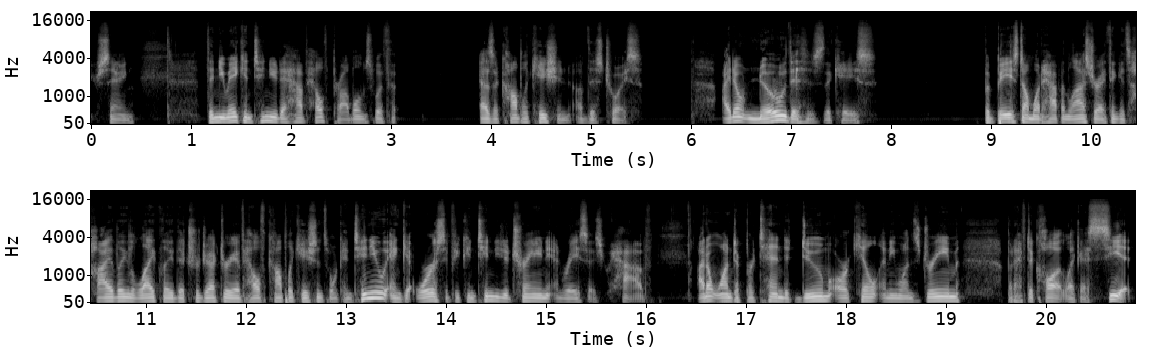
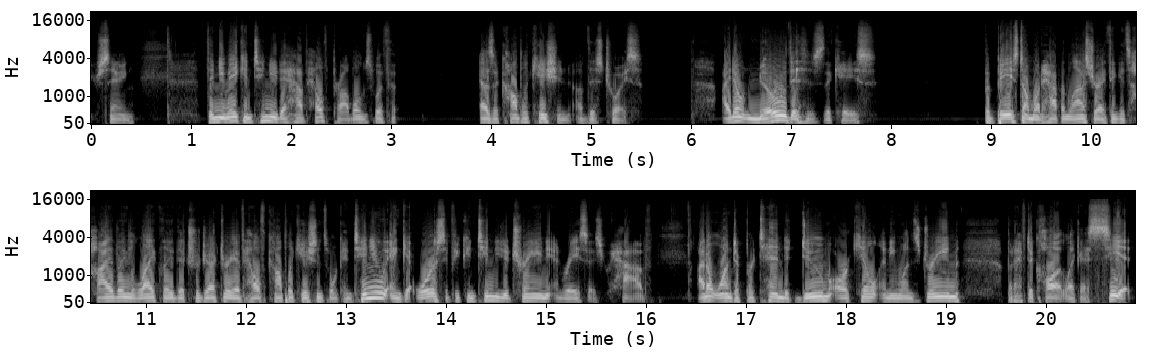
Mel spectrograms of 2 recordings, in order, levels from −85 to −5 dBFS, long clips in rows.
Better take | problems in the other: first | distortion; slight; 4% of the sound clipped

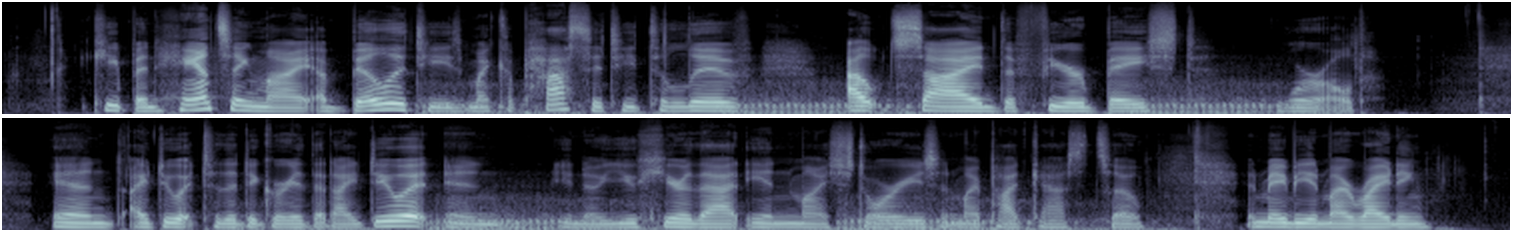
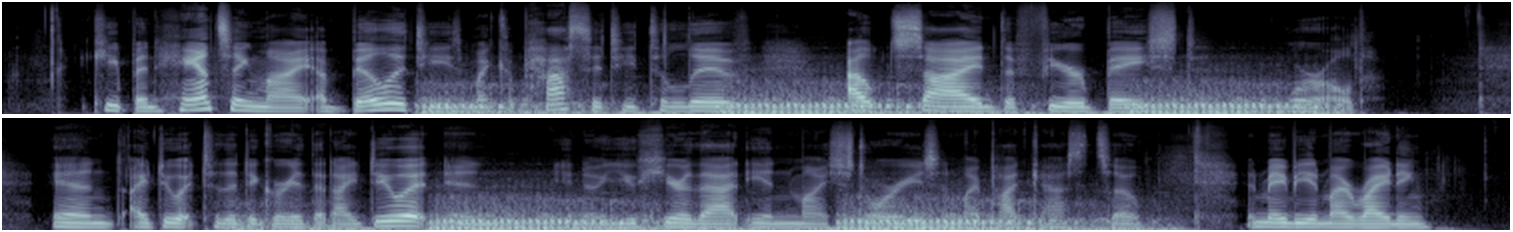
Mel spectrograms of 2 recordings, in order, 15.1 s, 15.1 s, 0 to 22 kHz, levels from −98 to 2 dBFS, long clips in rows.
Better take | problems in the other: first | low rumble; loud; from 2 to 6.5 s and from 8.5 to 13 s; 7 dB below the speech; faint in the first

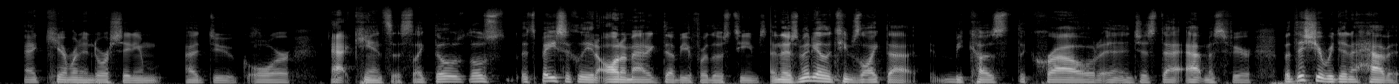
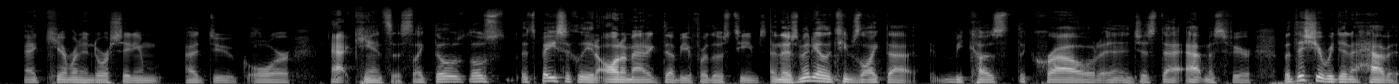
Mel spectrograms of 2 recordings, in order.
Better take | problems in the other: neither | none

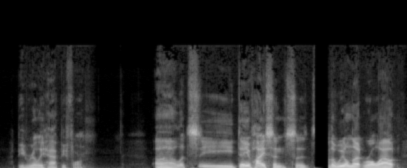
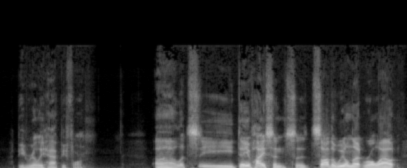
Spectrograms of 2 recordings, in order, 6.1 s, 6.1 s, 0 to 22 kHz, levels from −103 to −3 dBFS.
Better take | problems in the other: second | audio cutting out; at 4.5 s

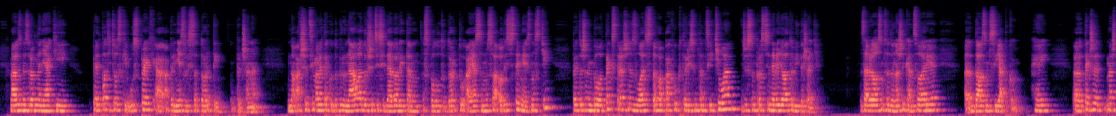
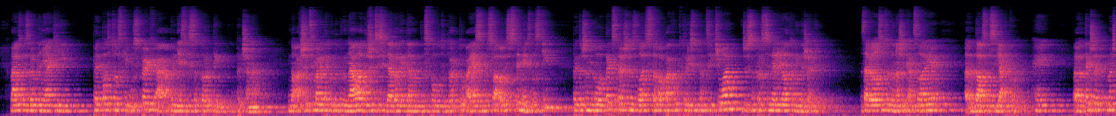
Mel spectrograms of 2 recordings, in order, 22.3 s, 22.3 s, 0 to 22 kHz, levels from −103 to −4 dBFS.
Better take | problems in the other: first | room echo; strong; dies away in 1.3 s; slight in the first // off-mic speech; far; far in the first

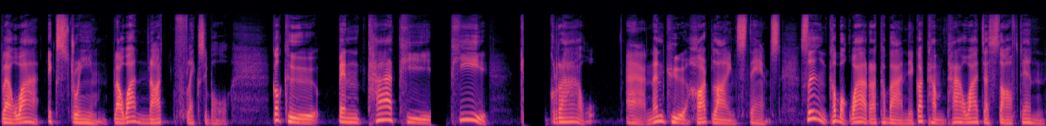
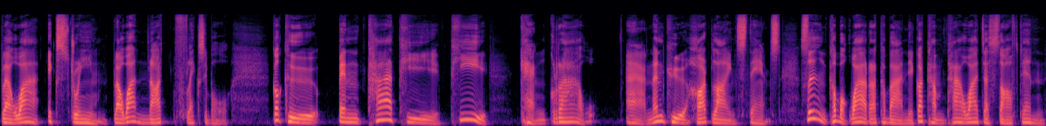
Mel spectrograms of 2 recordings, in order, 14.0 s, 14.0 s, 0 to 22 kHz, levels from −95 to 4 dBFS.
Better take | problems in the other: second | audio cutting out; at 6 s and at 7 s

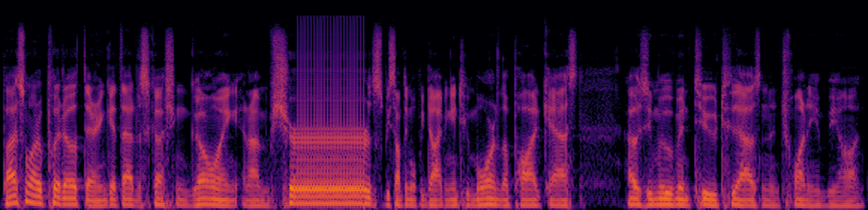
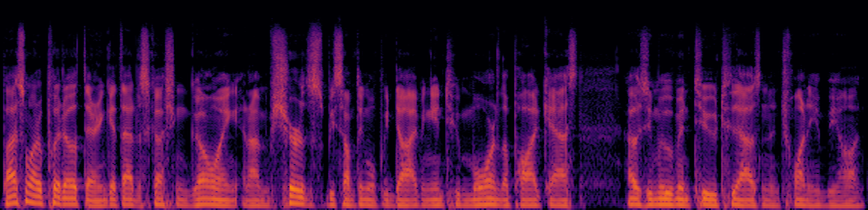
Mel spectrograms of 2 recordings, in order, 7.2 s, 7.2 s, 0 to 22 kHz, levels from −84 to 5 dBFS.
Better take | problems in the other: second | audio freezing; at 2.5 s for 0.5 s

